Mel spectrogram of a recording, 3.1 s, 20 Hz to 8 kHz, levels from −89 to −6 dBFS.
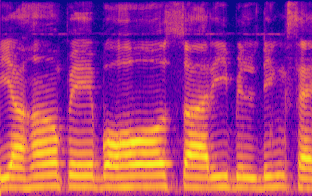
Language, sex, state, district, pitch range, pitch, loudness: Hindi, male, Haryana, Rohtak, 160-170 Hz, 165 Hz, -13 LUFS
